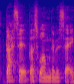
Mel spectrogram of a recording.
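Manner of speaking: ordinary delivery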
